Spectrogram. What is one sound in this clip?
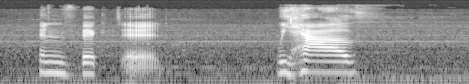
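A young woman speaks in short, high bursts close to a microphone.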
